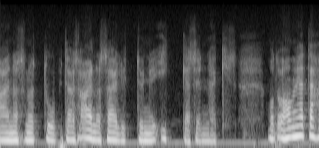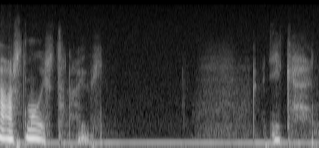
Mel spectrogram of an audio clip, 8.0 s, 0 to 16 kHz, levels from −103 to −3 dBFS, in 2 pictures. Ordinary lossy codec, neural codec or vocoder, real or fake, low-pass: AAC, 64 kbps; none; real; 14.4 kHz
